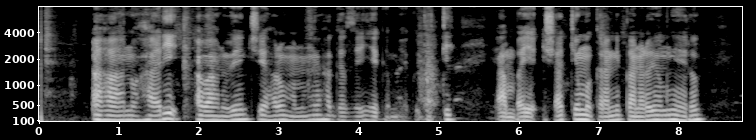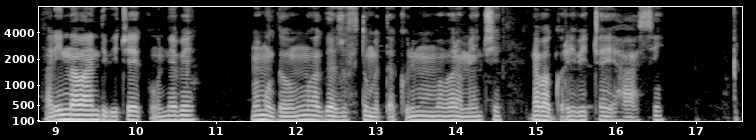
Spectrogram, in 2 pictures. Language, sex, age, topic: Kinyarwanda, male, 18-24, government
